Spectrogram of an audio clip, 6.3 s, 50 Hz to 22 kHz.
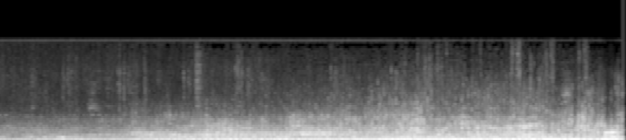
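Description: Boeing P-26 Peashooter's nine-cylinder Pratt & Whitney Wasp radial engine and propeller in a low flypast, growing steadily louder as the aircraft approaches.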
